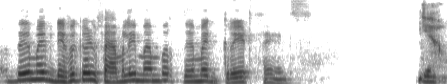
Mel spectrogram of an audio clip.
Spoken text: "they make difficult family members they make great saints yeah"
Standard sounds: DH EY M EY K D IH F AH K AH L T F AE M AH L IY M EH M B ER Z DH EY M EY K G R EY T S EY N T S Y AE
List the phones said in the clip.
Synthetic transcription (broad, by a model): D EY M EY K D IH F AH K AH L T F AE M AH L IY M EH M B ER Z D EY M EY K G R EY T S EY T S Y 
